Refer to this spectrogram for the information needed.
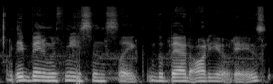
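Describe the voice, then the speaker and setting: A young woman with a deep voice, chatting casually and rambling with lots of fillers while she sculpts on a live stream, recorded on a phone. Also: unhurried, gravelly, darkish tone, faint music behind, rough recording. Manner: rambling, filler-heavy, laughs often. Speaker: costume artist streaming live.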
